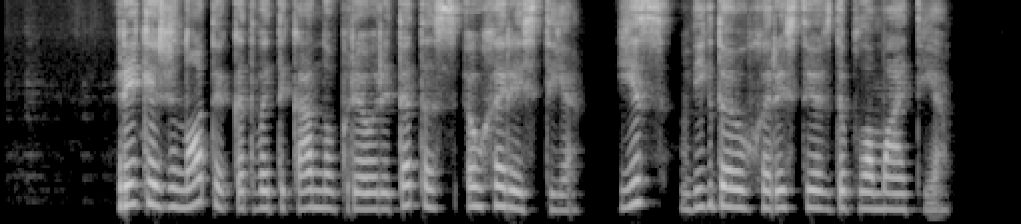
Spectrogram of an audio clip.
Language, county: Lithuanian, Vilnius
